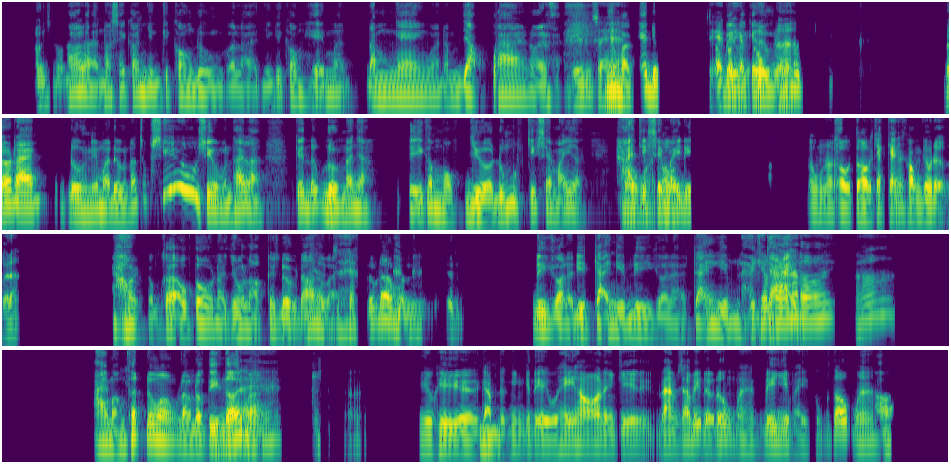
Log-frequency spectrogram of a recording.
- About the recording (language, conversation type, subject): Vietnamese, podcast, Bạn có thể kể về một lần bạn bị lạc khi đi du lịch một mình không?
- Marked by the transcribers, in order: tapping; laughing while speaking: "rồi"; other background noise; laugh; laughing while speaking: "Chính xác"; laugh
